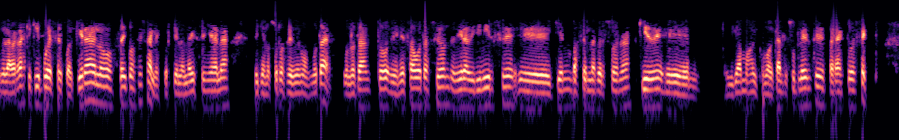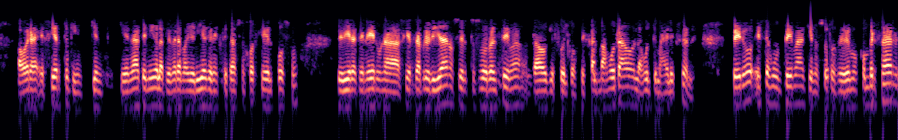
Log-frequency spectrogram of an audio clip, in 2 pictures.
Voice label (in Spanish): CUÑA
